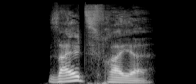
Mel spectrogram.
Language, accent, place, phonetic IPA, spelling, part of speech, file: German, Germany, Berlin, [ˈzalt͡sfʁaɪ̯ə], salzfreie, adjective, De-salzfreie.ogg
- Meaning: inflection of salzfrei: 1. strong/mixed nominative/accusative feminine singular 2. strong nominative/accusative plural 3. weak nominative all-gender singular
